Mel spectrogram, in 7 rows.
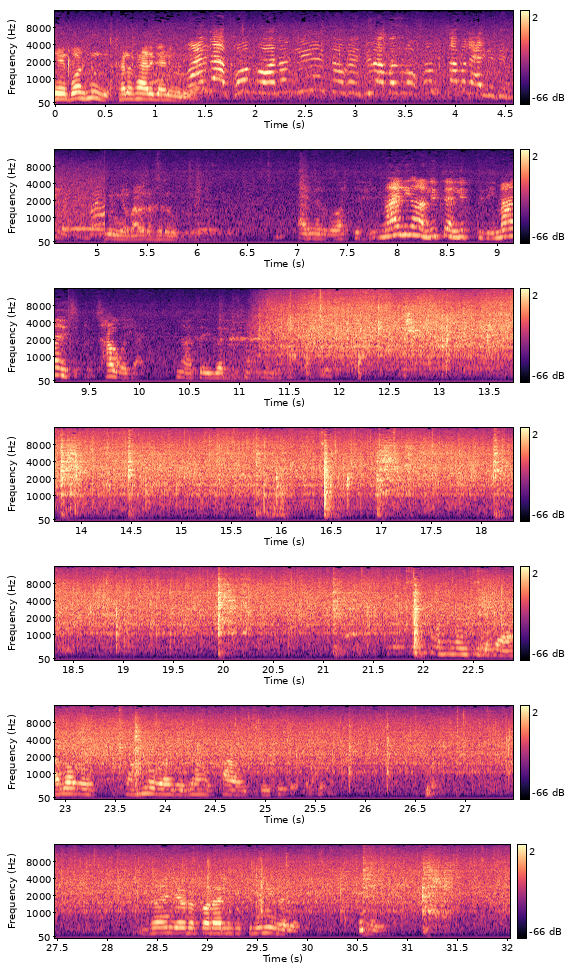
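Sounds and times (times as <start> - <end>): meat sizzling in hot oil: 11.1 - 32.0
metal ladle scraping a wok: 15.7 - 22.2, 30.6 - 31.6.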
